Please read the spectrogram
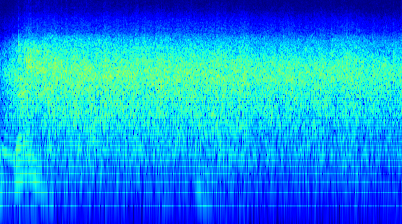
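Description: Studio audience applauding, a dense steady clapping that eases off near the end.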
